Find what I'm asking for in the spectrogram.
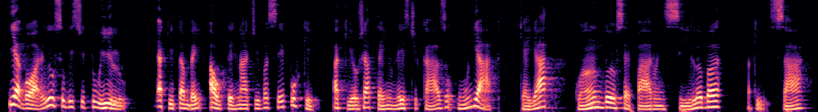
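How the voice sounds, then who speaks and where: Low-voiced Brazilian man teaching grammar. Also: dark tone. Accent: Brazilian Portuguese. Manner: explains step by step, asks and answers his own questions. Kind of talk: exam-prep grammar lesson.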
